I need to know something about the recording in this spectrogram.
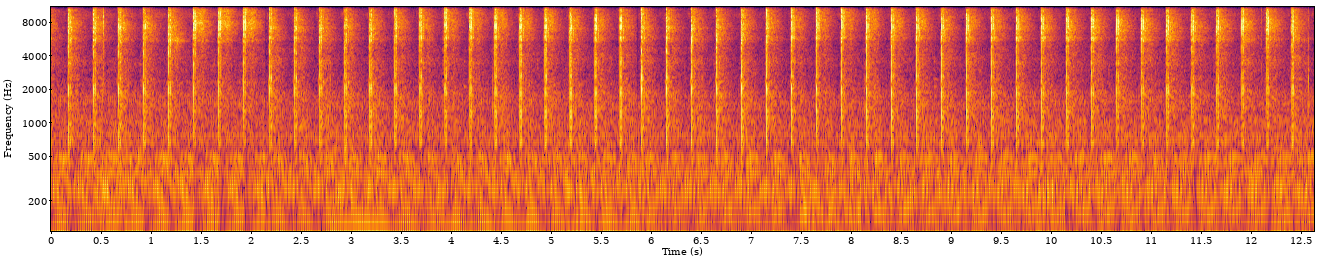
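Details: Professional 3rd-generation T8+ radial shockwave (ESWT) handpiece firing sharp, regular tapping pulses, about four per second, over soft music; gel applied, head against skin, worked over trapezius muscles in slow motions or small circles.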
